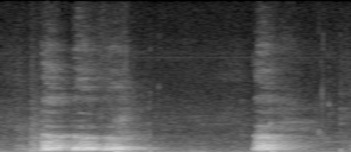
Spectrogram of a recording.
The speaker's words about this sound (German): Der Hund bellt.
